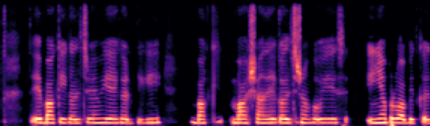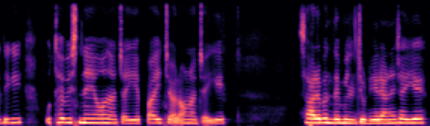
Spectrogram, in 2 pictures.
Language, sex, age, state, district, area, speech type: Dogri, female, 18-30, Jammu and Kashmir, Udhampur, rural, spontaneous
